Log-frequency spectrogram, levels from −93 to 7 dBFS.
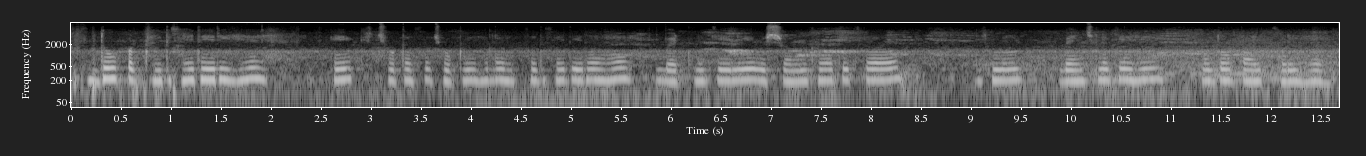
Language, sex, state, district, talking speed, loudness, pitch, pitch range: Hindi, female, Uttar Pradesh, Etah, 140 wpm, -28 LUFS, 205 Hz, 195-210 Hz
